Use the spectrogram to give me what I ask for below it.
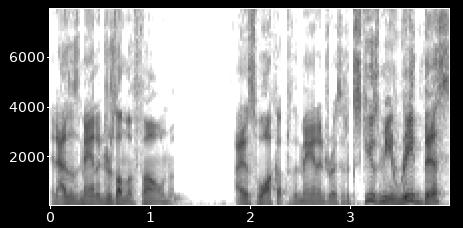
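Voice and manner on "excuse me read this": mock very loud delivery, higher. Retelling confronting a manager at the dealership: retelling saying it very loud. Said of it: "very loud".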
